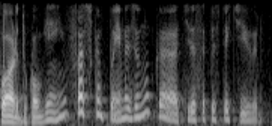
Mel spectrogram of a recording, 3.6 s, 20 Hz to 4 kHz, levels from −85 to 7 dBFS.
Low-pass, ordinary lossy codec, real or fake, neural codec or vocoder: 3.6 kHz; none; real; none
